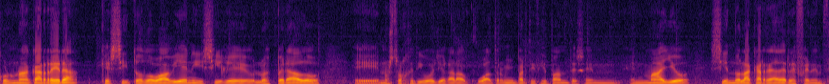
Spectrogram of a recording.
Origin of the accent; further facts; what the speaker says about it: Balearic Islands, Spain; now in Elche, Spain; yo cuando vine aquí a Elche, que vengo de Mallorca, y mi padre nació aquí, he vuelto a las raíces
